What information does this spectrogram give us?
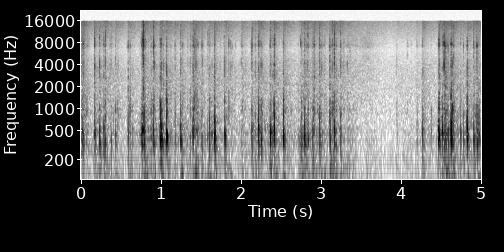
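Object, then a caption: Wooden paddle hairbrush with metal pins in a rubber cushion. Long white-painted nails scratch and pluck through the metal pins of an oval wooden paddle hairbrush, whose pins are set in a dark rubber cushion and which rests on a lap. Quiet, rapid crinkly plucks and short bright clicks with a midrange tone come in an irregular patter. The sound thins out briefly near the end, then a denser burst of plucking returns.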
